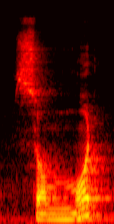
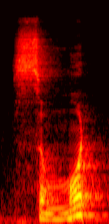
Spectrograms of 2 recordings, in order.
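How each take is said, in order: No difference in how they are said.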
